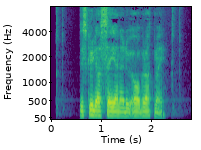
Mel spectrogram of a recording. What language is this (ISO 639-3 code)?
swe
